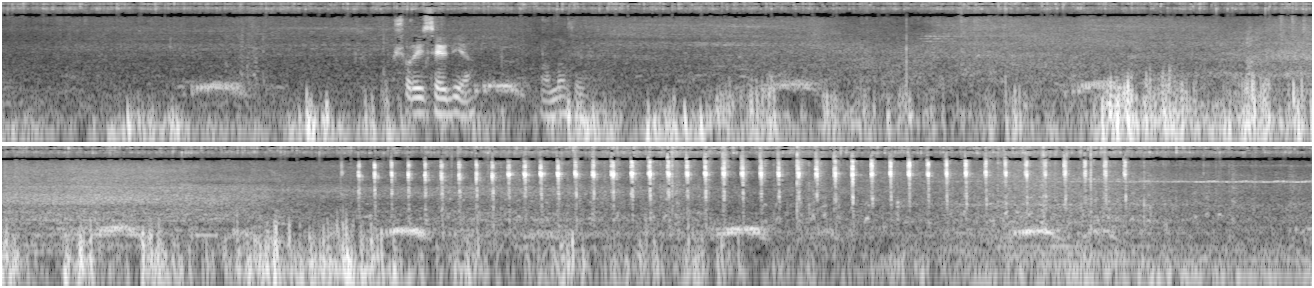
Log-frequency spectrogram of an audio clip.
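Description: Pigeons coo softly nearby.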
